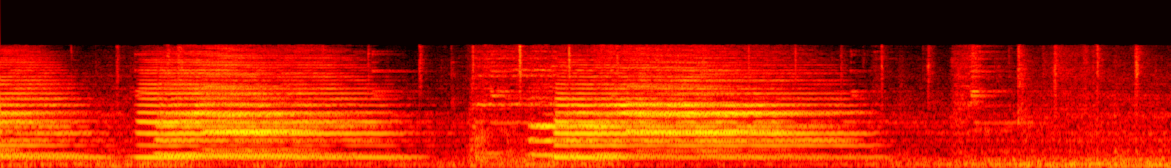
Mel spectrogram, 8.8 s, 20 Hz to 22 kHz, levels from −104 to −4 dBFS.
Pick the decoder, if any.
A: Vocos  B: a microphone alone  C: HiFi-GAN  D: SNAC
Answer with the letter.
A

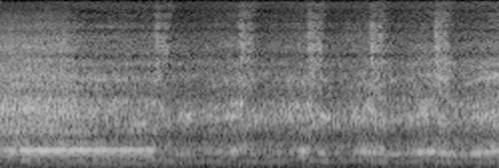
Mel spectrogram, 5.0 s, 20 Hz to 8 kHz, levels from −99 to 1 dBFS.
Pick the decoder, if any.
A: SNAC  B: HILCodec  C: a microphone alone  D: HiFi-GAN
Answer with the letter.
C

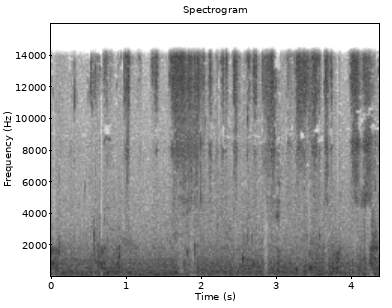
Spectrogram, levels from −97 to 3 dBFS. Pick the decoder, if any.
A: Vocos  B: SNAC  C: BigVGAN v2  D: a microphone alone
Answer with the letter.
D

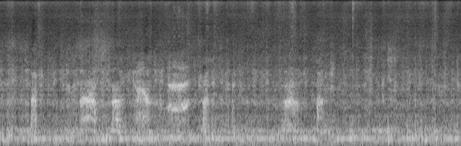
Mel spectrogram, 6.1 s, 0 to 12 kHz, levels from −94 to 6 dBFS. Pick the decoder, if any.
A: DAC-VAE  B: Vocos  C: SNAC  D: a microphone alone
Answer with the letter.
C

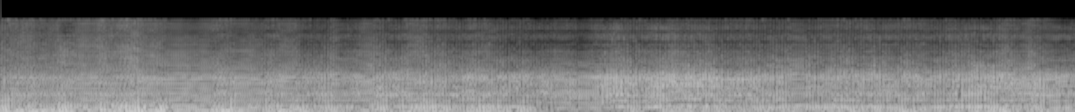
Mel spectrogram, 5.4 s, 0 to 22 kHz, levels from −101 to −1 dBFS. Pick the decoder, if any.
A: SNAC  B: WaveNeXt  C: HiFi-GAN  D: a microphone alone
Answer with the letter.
B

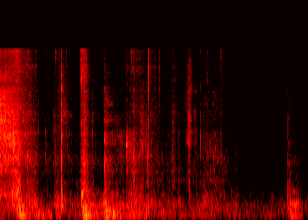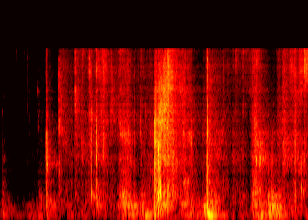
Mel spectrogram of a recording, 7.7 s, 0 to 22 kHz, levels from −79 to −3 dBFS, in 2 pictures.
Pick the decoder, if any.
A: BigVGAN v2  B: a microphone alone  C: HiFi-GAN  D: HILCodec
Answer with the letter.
D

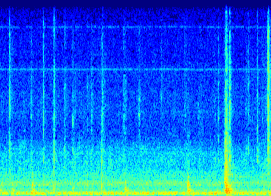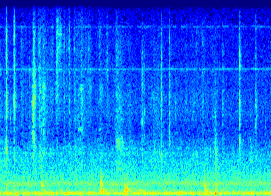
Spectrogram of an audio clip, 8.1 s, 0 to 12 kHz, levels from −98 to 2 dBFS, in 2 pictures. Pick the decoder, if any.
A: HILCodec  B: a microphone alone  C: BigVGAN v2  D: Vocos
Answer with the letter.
B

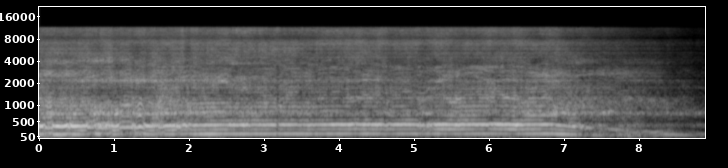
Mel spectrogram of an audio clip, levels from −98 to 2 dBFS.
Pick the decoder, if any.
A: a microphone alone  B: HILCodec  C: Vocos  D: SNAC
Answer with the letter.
D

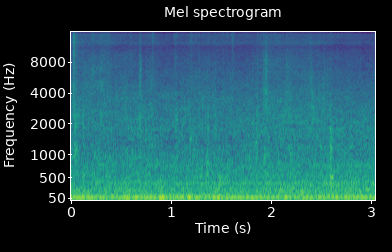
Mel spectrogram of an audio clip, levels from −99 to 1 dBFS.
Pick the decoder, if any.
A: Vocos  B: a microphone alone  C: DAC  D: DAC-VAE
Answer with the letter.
C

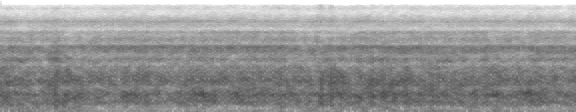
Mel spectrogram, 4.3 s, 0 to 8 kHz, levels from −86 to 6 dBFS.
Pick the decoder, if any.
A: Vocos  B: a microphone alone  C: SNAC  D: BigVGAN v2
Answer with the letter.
A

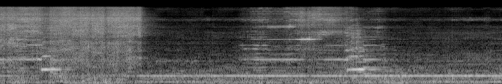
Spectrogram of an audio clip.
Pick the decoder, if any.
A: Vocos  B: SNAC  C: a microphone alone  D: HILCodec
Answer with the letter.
B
